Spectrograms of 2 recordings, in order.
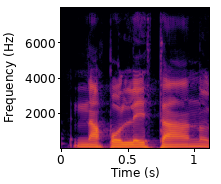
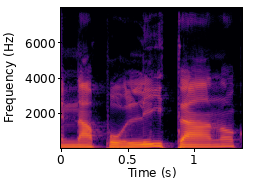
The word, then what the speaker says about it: Napolitano: Ecco, lui, eh, Giorgio Napoletano, come suggerisce il cognome, era di Napoli, eh, non na- napoletano, il cognome napolitano con la I, ehm, ed è ancora senatore oggigiorno.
